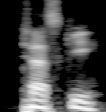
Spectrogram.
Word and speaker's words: Teske: Tresky? Yeah, Teskey.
